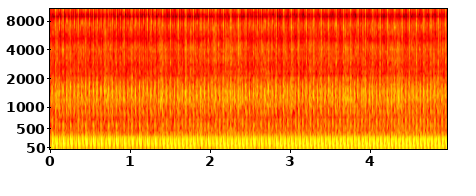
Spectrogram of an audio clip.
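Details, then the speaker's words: Maytag 72 twin-cylinder engine driving a power hacksaw via new 5-inch pulley, speed adjusted half a turn out, warmed up: steady putter with occasional popping skips; intermittent misfire attributed to one cylinder worn worse. "all right you hear that poop poop that's when after it warms up that's when it it starts skipping because one of these cylinders is worn worse"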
